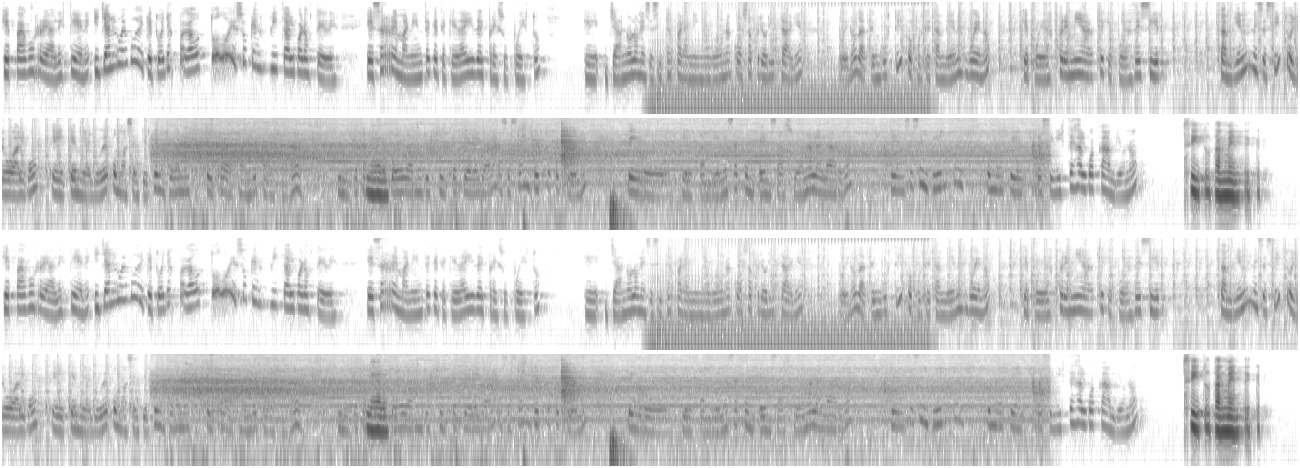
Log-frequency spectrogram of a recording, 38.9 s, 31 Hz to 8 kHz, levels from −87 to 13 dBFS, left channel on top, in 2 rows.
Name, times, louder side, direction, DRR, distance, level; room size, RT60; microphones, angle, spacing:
voice 1, 0.0-5.0 5.5-8.1 8.7-12.0 12.6-14.8 15.3-17.4 18.3-24.0 24.4-28.2 28.8-32.2 32.8-36.5, left 3 dB, 85° left, 14 dB, 1.0 m, -43 dB
sound 1, 9.6-13.9, right 1 dB, 20° right, 1.9 m, -53 dB
sound 2, 9.9-23.1, left 2 dB, 60° left, 4.2 m, -56 dB
sound 3, 21.7-35.2, left 1 dB, 5° left, 0.7 m, -39 dB
voice 2, 24.9-25.2 37.2-38.3, right 2 dB, 35° right, 13 dB, 0.8 m, -28 dB
16.5 x 13.5 x 5.5 m, 0.39 s
head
